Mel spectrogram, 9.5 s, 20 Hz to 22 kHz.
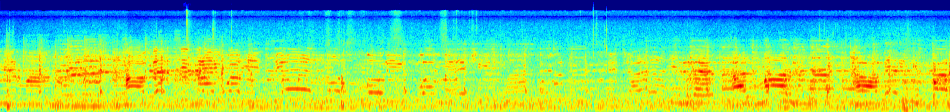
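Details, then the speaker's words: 1935 Crosley 655 tube radio after restoration, tone control tested with the repaired speaker cone dried solid. Music comes through clean and full with no buzz, rattle or distortion at steady volume. Radio and speaker work normally. "Alright, let's try the tone control. Sounds good, huh?"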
